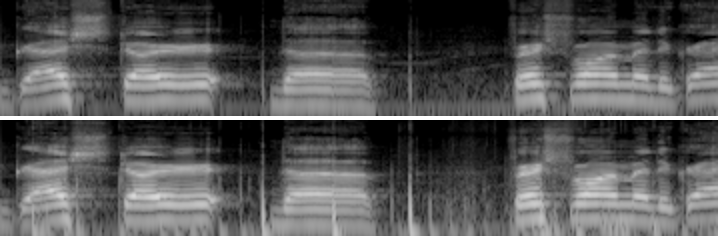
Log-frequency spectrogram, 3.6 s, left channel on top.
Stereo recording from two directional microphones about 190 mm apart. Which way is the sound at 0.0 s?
15° left (ahead or behind).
